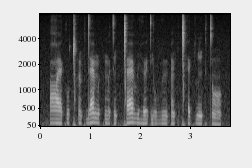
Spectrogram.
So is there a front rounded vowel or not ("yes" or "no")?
yes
